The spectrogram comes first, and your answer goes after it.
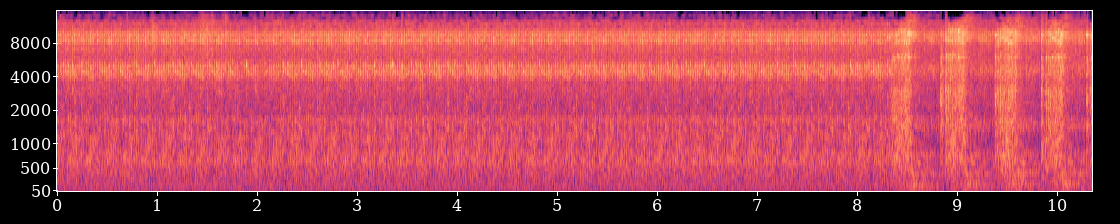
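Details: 2004 Ford F-350 6.0 diesel, rough cold idle: loud clatter with lumpy uneven beat about two pulses a second, smooths out at normal operating temperature; EGR was sooted and cleaned without change; owner suspects injectors, FICM or EGR, cause unconfirmed.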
